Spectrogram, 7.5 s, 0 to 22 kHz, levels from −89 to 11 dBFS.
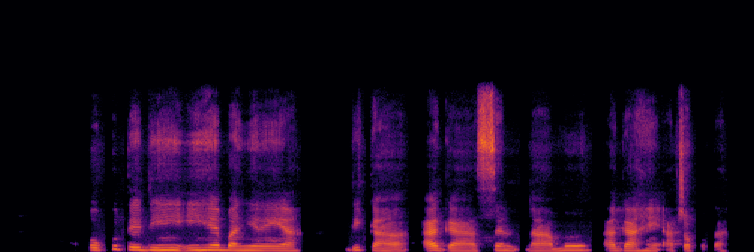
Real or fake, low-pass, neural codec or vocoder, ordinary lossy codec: fake; 14.4 kHz; vocoder, 44.1 kHz, 128 mel bands every 512 samples, BigVGAN v2; none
